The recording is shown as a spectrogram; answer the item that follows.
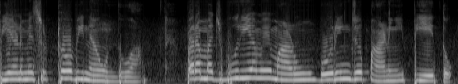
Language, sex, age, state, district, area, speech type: Sindhi, female, 45-60, Madhya Pradesh, Katni, urban, spontaneous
